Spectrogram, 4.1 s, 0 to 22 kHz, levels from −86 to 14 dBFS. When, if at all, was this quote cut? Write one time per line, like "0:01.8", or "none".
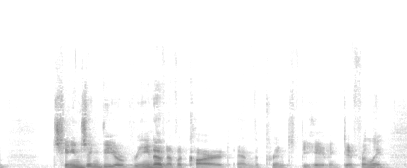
0:01.6
0:03.0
